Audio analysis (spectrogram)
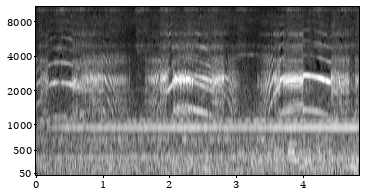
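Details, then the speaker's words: Toyota Hilux during service, owner told rear bearing bad: high whiny squeal swooping in pitch as rear wheel turns, from dry rear axle seal; lubricating the seal fixes it. "gemidinho aí. Se isso acontecer, pessoal, é bem aqui, ó. Vou mostrar aqui, bem nessa no retentor aqui, ó."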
